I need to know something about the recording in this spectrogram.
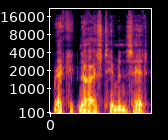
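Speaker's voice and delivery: plain reading voice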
